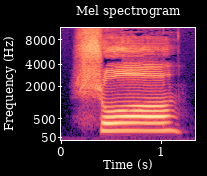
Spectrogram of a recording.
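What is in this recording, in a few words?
"shuo", Chinese; Nihao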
